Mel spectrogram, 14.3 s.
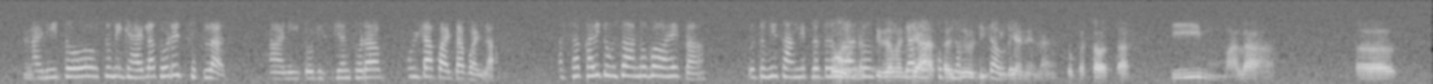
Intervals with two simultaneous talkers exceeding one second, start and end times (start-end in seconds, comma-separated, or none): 8.3-10.3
